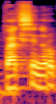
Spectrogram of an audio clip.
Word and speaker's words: vaccine: 그리고 이렇게 발음을 해보면 영어 단어 vaccine이 정확하게 vaccine으로 발음이 되고 fashion도 영어 발음 그대로 fashion이라고 발음이 되게 되어져 있습니다.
